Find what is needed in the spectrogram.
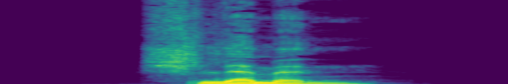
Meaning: to debauch, feast
- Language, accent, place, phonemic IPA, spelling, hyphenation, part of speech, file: German, Germany, Berlin, /ˈʃlemən/, schlemmen, schlem‧men, verb, De-schlemmen.ogg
